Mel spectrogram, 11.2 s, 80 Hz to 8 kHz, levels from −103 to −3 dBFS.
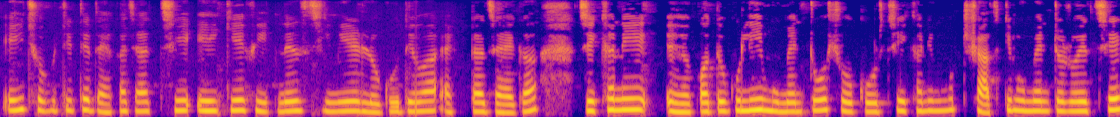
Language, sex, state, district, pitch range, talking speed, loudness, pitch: Bengali, female, West Bengal, Jalpaiguri, 230-255 Hz, 135 wpm, -18 LUFS, 240 Hz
